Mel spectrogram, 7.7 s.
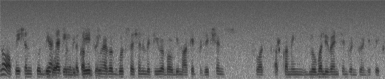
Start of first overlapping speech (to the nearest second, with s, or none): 1 s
